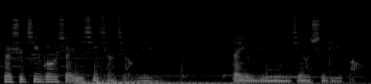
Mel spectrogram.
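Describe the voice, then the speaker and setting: An actor playing a reserved, formal cultivator lord in an animated fantasy drama, terse and composed. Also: male voice, low voice, fast talker, over music. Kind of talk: animated drama dub acting.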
